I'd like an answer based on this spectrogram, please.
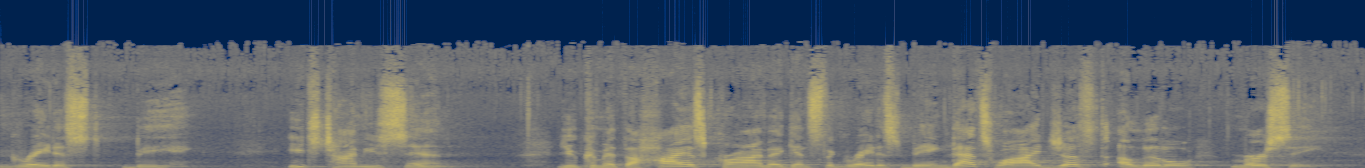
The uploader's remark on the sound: At Redeemer Presbyterian Church in Charleston, SC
